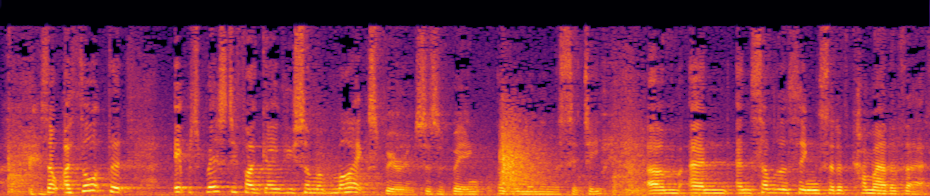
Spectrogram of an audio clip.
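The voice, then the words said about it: Australian accent. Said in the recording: “as you can hear from my accent, some of you, I'm Australian ... I haven't lost the accent.”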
